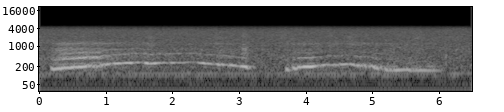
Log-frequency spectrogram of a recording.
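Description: A cat yowling: two long, drawn-out calls, each rising and then falling in pitch. The second ends on a lower, held note.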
